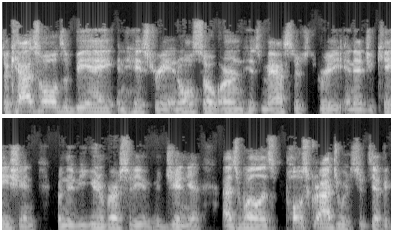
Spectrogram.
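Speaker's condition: No condition

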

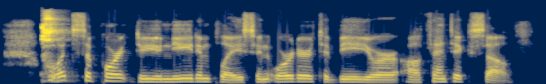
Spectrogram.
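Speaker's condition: No condition

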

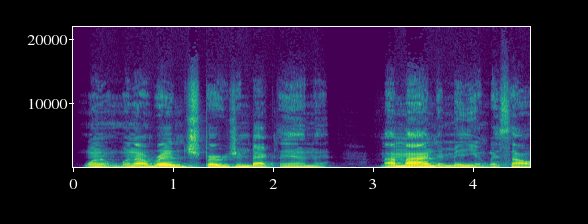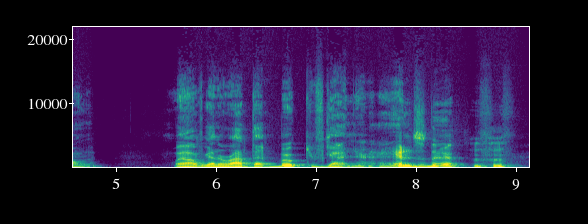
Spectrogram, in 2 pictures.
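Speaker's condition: Cerebral palsy; unable to walk

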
